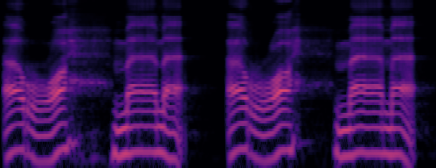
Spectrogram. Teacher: Ma dibaca dua harakat. Mad thobbi'i tidak boleh lebih. Jika lebih maka itu menjadi lahann.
